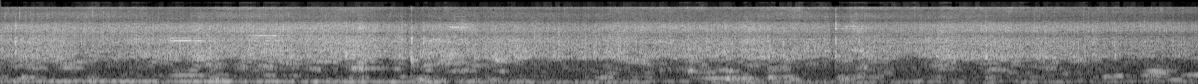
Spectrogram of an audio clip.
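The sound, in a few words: soybean chunks being stir-fried with spices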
